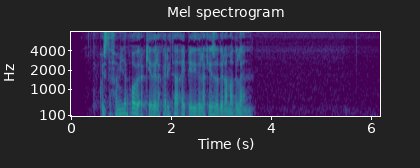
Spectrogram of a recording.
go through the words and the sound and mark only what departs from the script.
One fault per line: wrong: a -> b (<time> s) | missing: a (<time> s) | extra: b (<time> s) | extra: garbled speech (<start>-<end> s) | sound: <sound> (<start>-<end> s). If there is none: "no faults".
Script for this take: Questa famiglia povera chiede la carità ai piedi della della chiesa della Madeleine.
missing: della (2.7 s)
